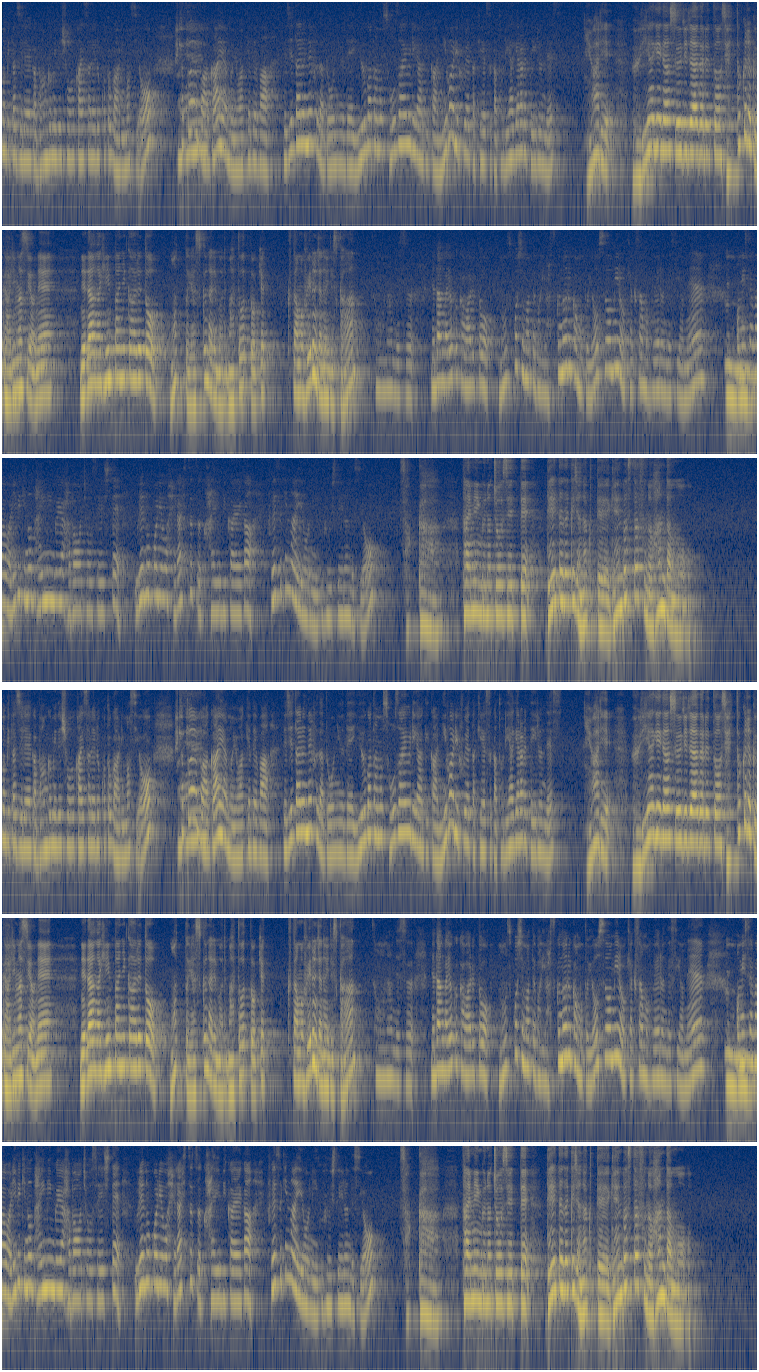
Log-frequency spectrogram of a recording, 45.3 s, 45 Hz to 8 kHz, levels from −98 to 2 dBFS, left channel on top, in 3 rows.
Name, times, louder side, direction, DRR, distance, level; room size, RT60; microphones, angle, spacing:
voice 1, 0.0-11.1 22.5-35.3 35.6-37.7, right 4 dB, 85° right, 14 dB, 0.5 m, -30 dB
voice 2, 3.5-4.1 11.7-16.1 16.7-18.2 18.5-20.4 20.9-22.2 29.6-30.1 38.2-40.8 41.1-44.0, right 2 dB, 30° right, 12 dB, 0.6 m, -25 dB
17.0 x 8.3 x 3.8 m, 1.0 s
head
